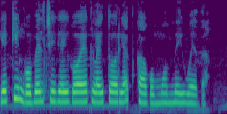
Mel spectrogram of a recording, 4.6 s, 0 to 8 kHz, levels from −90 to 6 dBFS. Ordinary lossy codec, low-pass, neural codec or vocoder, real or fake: none; none; none; real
